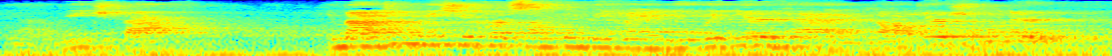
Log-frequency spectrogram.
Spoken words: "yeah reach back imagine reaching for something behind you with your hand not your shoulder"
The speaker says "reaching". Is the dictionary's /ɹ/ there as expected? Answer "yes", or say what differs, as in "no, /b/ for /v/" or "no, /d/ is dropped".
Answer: no, /w/ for /ɹ/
